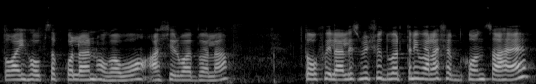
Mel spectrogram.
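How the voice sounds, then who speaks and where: A young woman with a bright, forceful voice runs an exam quiz lesson. She pitches a little high and explains patiently. She keeps repeating key points and asking the viewer questions. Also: fairly even intonation, brisk, muffled recording.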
